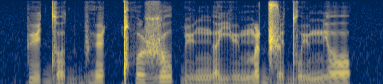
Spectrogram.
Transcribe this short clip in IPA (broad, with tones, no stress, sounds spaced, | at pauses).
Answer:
p y˥ d o˩ d bʱ ʏ˥ ǃʰ u˥ ʐ u˥ ɓ y˩ ŋ ə˩ j y˩ m ə˥ ɖ͡ʐ ʏ˩ d w y˩ mʲ o˥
